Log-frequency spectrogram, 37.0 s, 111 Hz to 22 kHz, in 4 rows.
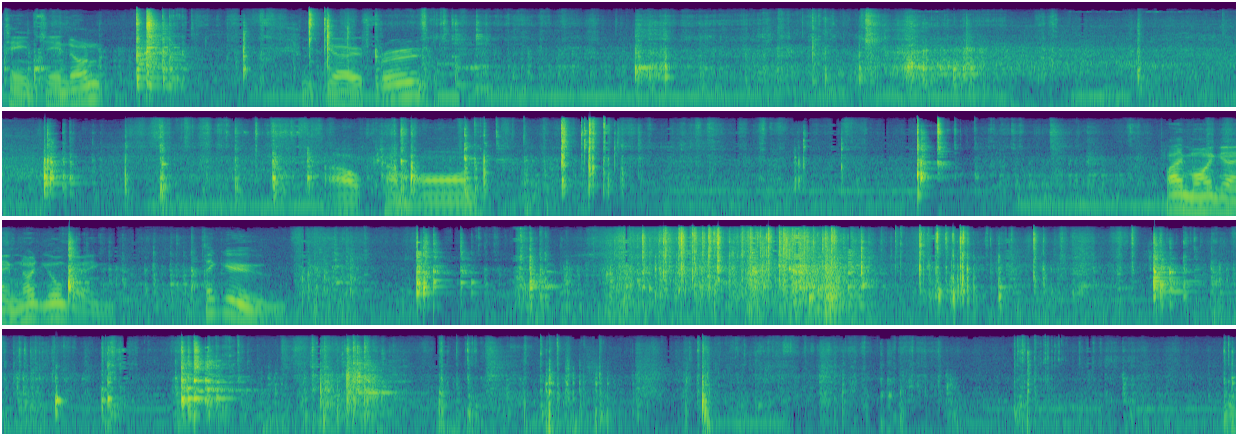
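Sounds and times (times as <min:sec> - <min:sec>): cans clunking and rattling: 0:00.0 - 0:07.5, 0:09.5 - 0:17.6, 0:19.0 - 0:37.0
vending machine humming: 0:00.0 - 0:37.0.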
